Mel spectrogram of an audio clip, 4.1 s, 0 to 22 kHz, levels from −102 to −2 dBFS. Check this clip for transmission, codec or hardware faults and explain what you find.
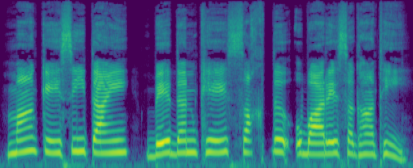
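No faults can be heard.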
